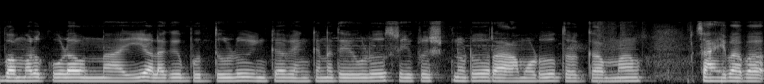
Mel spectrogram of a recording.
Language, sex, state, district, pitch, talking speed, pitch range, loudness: Telugu, female, Andhra Pradesh, Chittoor, 160 Hz, 110 wpm, 155-165 Hz, -17 LUFS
